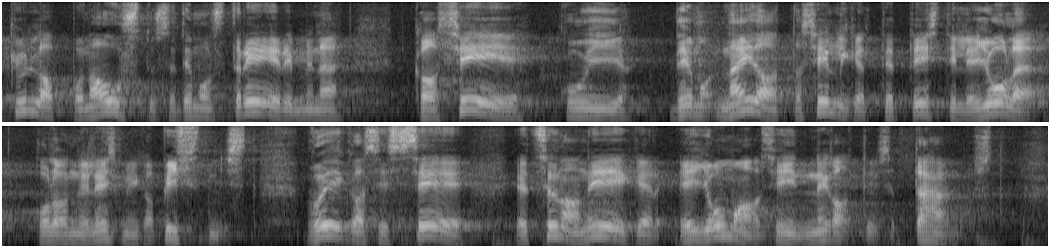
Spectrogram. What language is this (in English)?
Estonian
